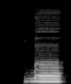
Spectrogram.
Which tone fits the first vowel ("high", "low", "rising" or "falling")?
high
